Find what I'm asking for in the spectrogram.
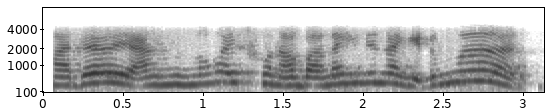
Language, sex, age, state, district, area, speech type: Bodo, female, 45-60, Assam, Chirang, rural, conversation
